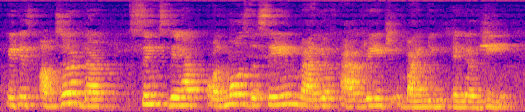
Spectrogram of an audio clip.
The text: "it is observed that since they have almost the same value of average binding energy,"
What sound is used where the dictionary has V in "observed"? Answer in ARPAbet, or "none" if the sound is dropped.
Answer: B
